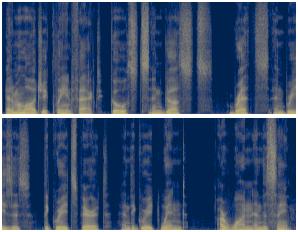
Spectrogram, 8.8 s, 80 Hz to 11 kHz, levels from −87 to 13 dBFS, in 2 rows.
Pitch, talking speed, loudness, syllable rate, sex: 100 Hz, 145 wpm, -19 LUFS, 4.1 syllables/s, male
